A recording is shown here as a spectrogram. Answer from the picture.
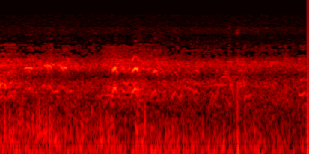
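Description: Distant shouts from players on the pitch, a few short calls about a second and a half in, over a steady low rumble.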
